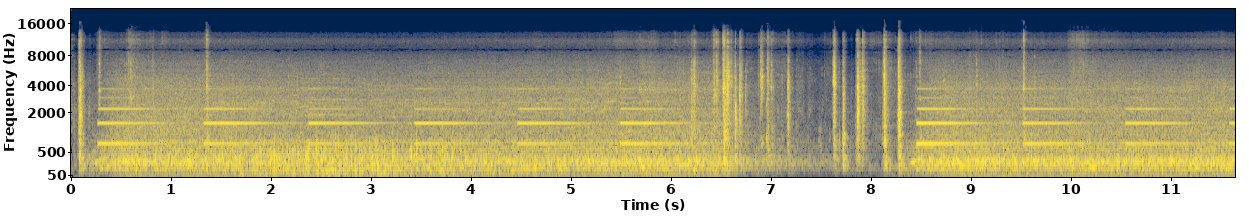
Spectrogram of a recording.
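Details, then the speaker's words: 2000 Ford F150 after fuel tank and strap replacement, pump primed with the key and 5 gallons in the tank: the engine catches and settles into a steady, even idle with a soft chime over it; it works like a charm. "all right works like a charm"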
